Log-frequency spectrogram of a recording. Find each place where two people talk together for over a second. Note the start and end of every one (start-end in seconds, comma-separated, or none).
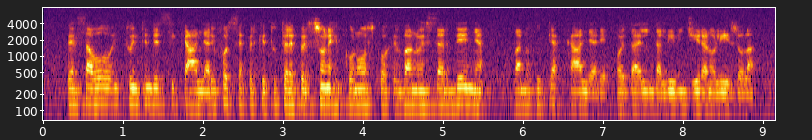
none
